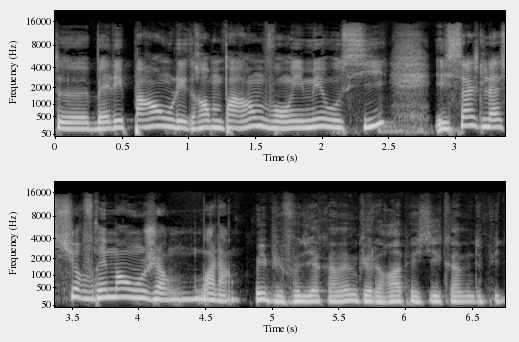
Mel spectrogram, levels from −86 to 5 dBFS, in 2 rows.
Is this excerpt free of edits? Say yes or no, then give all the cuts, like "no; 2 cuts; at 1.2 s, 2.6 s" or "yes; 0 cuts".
no; 1 cut; at 4.8 s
